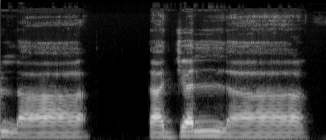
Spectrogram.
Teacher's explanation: لام کو ہم ایک الف تک کھینچ کر پڑھیں گے کیونکہ یہاں کھڑا زبر ہے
